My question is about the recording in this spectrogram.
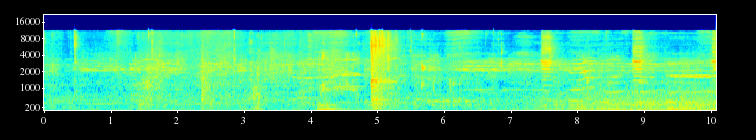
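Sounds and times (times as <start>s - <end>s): room ambience: 0.0s - 10.0s.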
